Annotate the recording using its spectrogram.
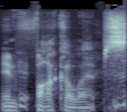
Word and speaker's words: Infocalypse: How do I pronounce that? Infocalypse? – That's what I would have thought. – Infocalypse. – The infocalypse.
